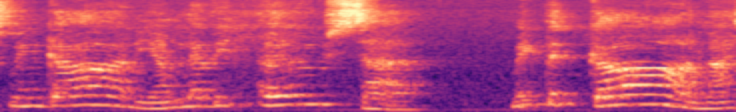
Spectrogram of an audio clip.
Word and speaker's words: Wingardium Leviosa: a wooden you know you're saying it wrong Harry heard Hermione snap its Wingardium Leviosa make the gone I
